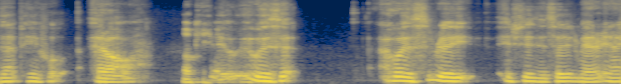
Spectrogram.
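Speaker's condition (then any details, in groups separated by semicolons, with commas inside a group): Parkinson's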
